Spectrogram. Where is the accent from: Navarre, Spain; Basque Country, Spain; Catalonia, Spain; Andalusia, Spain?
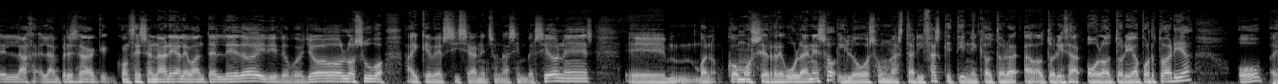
Basque Country, Spain; Vitoria; En mi ciudad natal, en Vitoria, hay un tranvía fantástico, que es una ciudad más pequeña que Palma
